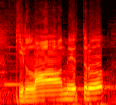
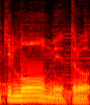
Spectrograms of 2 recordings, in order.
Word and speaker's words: quilômetro: Você fala quilômetro agudo, mas escreve quilômetro circunflexo. É muito comum isso na nossa região. Se escreve com acento circunflexo, tem que falar quilômetro. Entendi. Se escreve com acento agudo, tem que falar quilômetro. Entendi. Então, tanto faz os dois.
